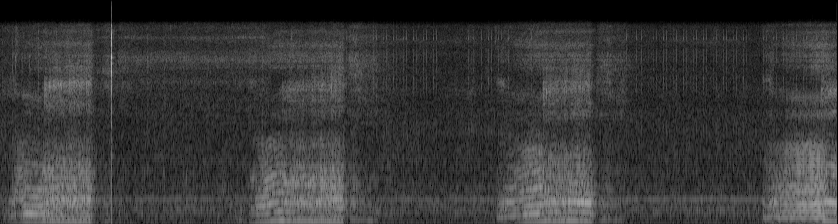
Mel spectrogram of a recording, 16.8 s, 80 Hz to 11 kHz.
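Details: Rescued puppy with severe demodex mange napping in a crate, snoring very loudly: slow, regular buzzing snores about 12 a minute, each lasting a second or two, with a faint steady room hum.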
